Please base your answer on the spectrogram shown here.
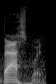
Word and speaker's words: Basswood: So it's pronounced Basswood.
